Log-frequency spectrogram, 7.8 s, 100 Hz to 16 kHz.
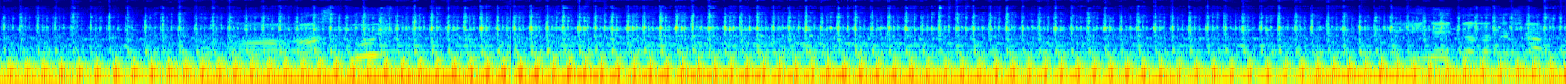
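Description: A Sniper 150 motorcycle with a dry clutch starts and runs loud and close, its engine beating in a steady rapid rhythm with a rattling clutch clatter, while a voice briefly exclaims over it.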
